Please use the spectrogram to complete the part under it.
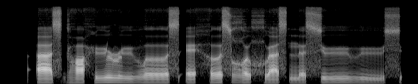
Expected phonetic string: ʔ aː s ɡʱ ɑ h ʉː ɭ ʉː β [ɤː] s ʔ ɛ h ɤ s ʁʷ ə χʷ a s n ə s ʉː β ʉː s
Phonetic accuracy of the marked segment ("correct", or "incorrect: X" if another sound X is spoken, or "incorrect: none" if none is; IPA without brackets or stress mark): correct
